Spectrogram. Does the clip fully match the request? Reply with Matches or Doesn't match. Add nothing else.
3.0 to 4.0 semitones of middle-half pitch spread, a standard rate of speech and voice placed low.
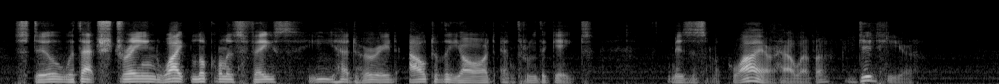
Matches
